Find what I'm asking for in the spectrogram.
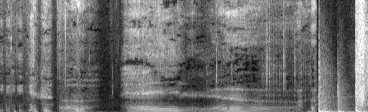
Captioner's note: fast panting; grunting; upbeat music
